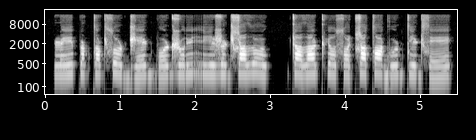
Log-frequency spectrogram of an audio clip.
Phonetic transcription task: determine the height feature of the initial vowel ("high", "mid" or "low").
mid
